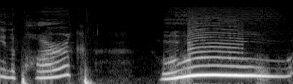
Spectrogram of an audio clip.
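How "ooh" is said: excited ooh. Acted. Excited exclamation.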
